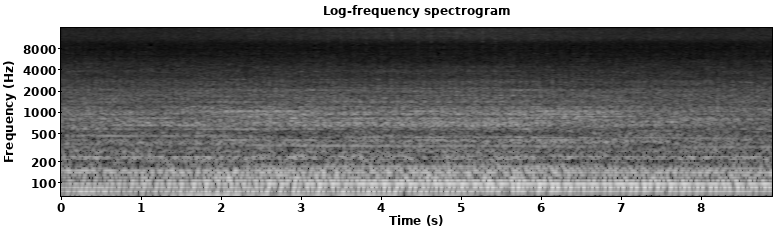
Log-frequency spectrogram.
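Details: 2006 Ford E-series van (listed as both E350 and E250) idling after its knocking right-hand catalytic converter was replaced: a smooth, even low rumble with no knock or rattle, and the engine and exhaust sound healthy.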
